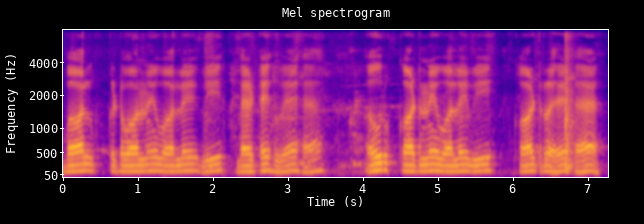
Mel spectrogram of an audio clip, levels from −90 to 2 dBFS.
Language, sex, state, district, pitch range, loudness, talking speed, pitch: Hindi, male, Uttar Pradesh, Saharanpur, 120-135 Hz, -17 LUFS, 115 wpm, 125 Hz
